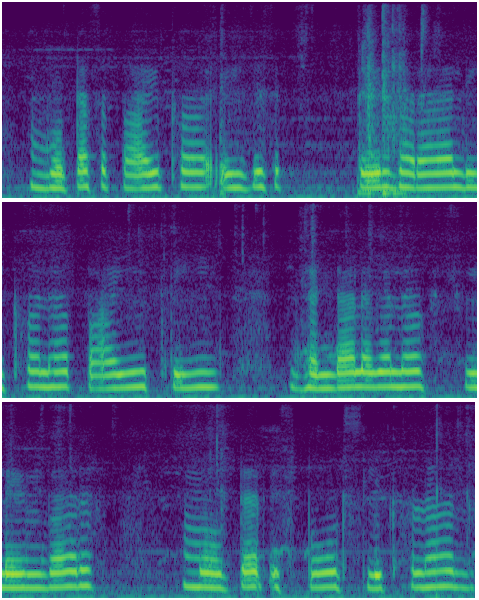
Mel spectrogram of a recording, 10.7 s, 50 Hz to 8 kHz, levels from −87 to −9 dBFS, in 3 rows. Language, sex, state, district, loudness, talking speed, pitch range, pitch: Hindi, female, Uttar Pradesh, Varanasi, -27 LUFS, 100 wpm, 210-225 Hz, 215 Hz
